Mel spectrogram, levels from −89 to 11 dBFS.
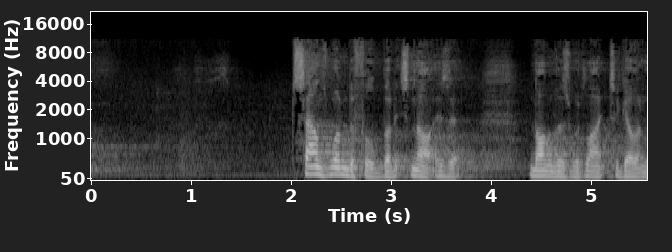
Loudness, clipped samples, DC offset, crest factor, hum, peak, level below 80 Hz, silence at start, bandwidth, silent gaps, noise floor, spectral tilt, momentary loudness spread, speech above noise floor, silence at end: -25 LUFS; under 0.1%; under 0.1%; 20 dB; none; -6 dBFS; -64 dBFS; 0 s; 11.5 kHz; none; -59 dBFS; -5.5 dB/octave; 19 LU; 35 dB; 0 s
